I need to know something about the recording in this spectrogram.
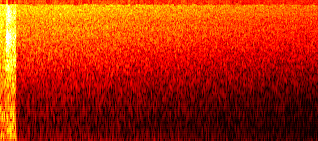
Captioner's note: silence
